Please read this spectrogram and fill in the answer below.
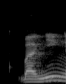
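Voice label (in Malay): "bajingan", Malay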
